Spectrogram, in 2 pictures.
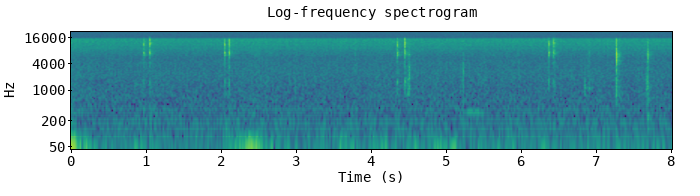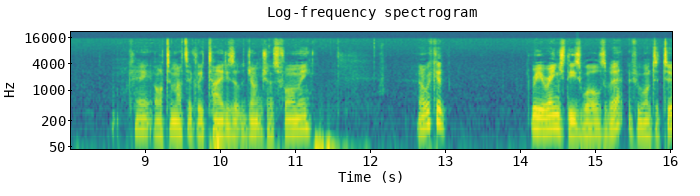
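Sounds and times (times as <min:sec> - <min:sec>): computer mouse clicks: 0:01.0 - 0:01.2, 0:02.0 - 0:02.2, 0:04.3 - 0:04.6, 0:06.4 - 0:07.8, 0:12.0 - 0:12.3.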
